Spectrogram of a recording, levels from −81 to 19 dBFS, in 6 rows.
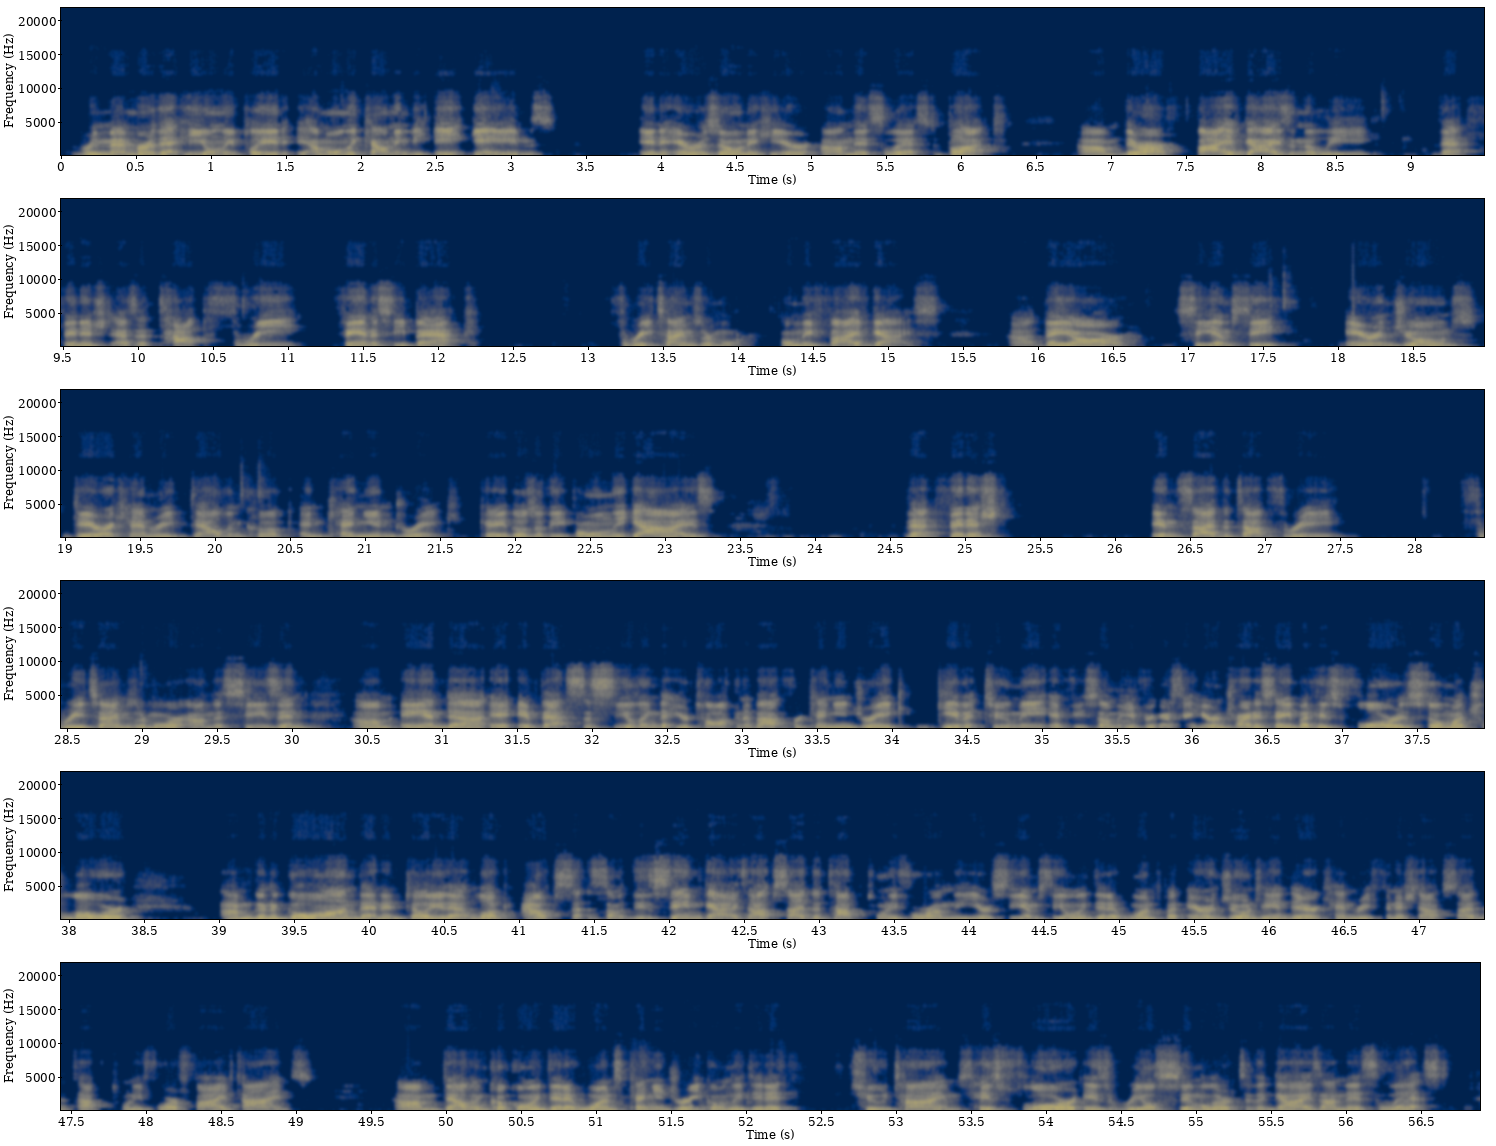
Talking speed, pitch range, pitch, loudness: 190 wpm, 140-165 Hz, 150 Hz, -18 LUFS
